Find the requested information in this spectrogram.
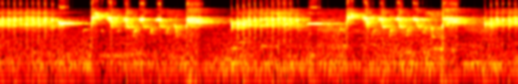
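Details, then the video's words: Odd vocalisation from a long-tailed shrike: bursts of harsh, grating, high buzzing, each about a second long, broken by brief gaps and mixed with thin whistled notes, the pattern repeating several times. "Suara Aneh Burung Cendet"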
